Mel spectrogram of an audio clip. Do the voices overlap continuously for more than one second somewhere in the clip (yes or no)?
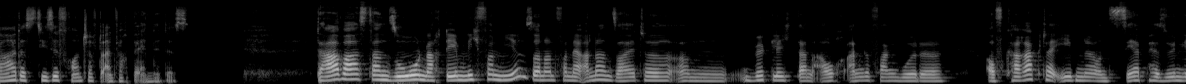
no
